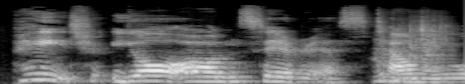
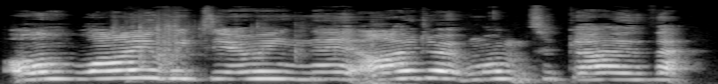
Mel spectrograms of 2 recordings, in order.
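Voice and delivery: high, slow whiny mimicry; whinging; 6 semitones higher, slower than usual. Mocking a boyfriend who whinges, whiny voice. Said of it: "if a guy I'm seeing's whinging".

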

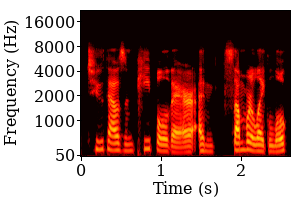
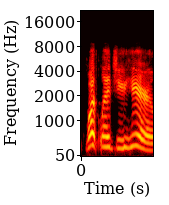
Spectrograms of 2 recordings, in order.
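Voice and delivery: lightly mimicked sassy question, pitched higher; Mandy Cohen, sassy; 7 semitones higher than usual. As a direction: retell her challenge with a touch of sass. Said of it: "She's all sassy with them".

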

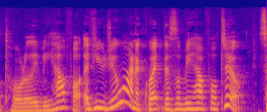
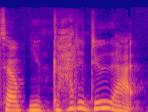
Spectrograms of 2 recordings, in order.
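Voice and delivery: ordinary talk

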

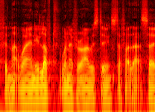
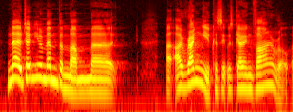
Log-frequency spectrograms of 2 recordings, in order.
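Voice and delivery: high, louder mock protest; imitating the daughter; 9 semitones higher, 7 dB louder than usual. Daughter correcting her mum, high loud mock protest. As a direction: squeal it like an exasperated daughter. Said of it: "the daughter went".

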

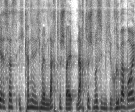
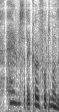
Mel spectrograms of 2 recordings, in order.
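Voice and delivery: squeaky high excited fan asking for a photo; high fangirl voice; 9 semitones higher, 4 dB quieter, much faster than usual. Retold or imitated. S0 imitating the fangirl on the train, high and eager. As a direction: play the starstruck girl, pitched way up. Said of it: "die so".

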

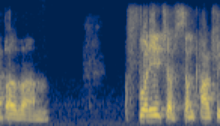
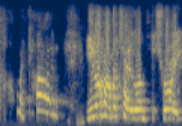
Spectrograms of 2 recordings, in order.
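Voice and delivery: high-pitched exclamation of mock alarm; pleading, high-pitched reaction; retold dismay; 9 semitones higher than usual. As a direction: relive the upset, voice jumping high. Acting out reaction to Detroit news.

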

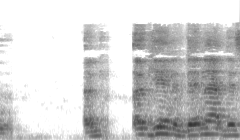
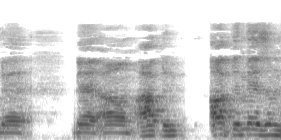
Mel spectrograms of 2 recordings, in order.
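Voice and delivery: normal talking voice

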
